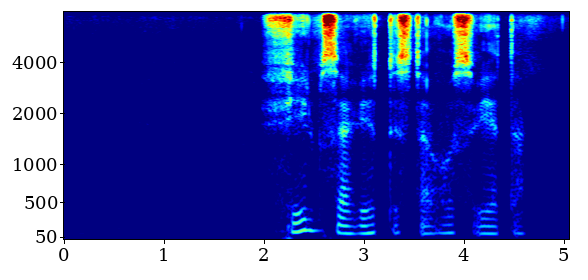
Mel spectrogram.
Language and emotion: Russian, sad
